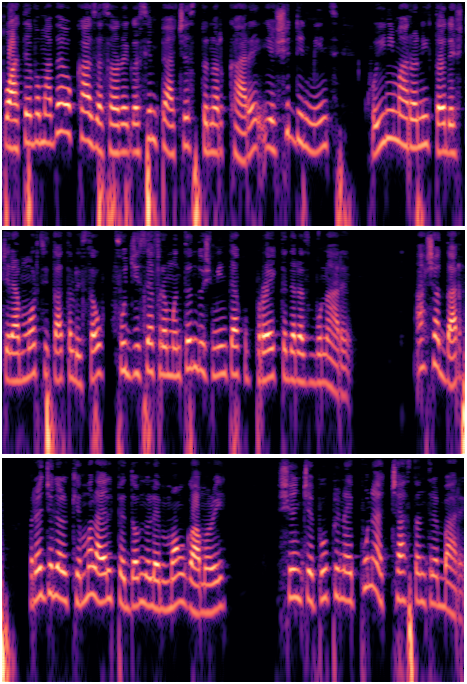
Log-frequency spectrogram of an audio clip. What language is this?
Romanian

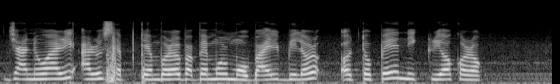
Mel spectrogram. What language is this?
Assamese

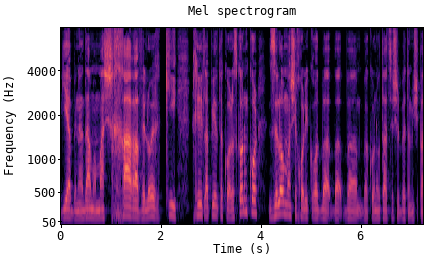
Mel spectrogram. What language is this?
Hebrew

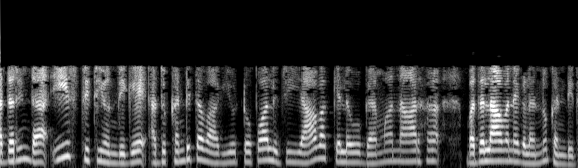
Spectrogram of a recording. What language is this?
Kannada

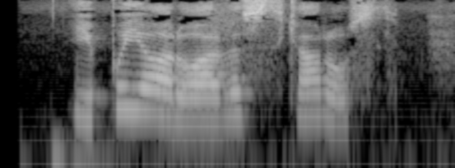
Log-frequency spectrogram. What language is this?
Kabyle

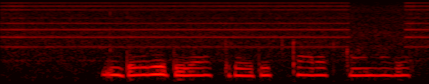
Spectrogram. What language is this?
Chhattisgarhi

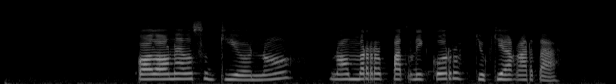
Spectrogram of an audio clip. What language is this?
Javanese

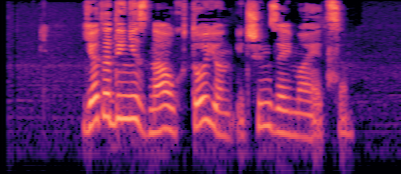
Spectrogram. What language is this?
Belarusian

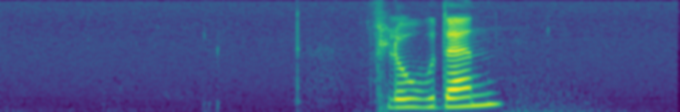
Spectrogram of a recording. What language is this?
Swedish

